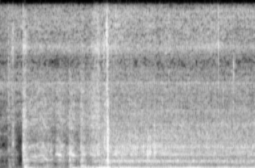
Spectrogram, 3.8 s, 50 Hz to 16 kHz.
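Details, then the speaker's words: Truck 5.3L LS V8, in original truck, due an oil change: short crank, fires at once and settles into steady smooth low idle rumble, no misses or knocks; decent oil pressure, healthy start. "look at that she starts right up good too needs an oil change I'll just go ahead and seems to idle all right got decent oil pressure"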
